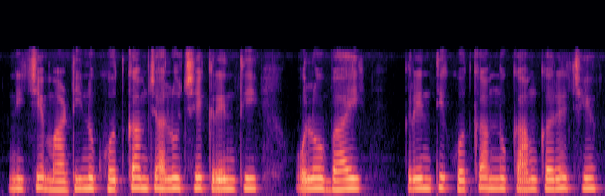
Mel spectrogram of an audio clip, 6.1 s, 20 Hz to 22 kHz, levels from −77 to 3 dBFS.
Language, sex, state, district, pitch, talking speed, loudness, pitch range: Gujarati, female, Gujarat, Valsad, 200 Hz, 150 wpm, -16 LUFS, 190-205 Hz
